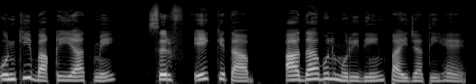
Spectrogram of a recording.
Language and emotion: Urdu, neutral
